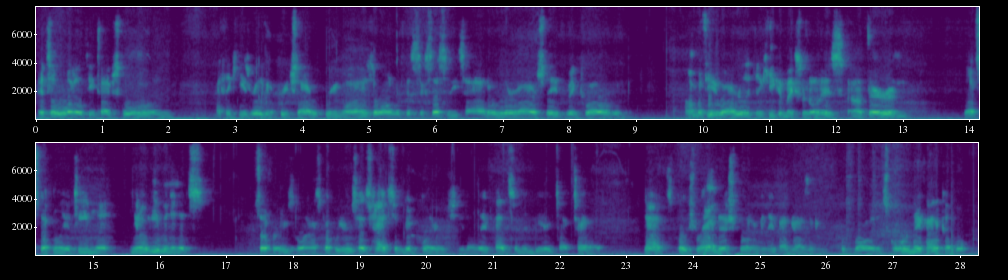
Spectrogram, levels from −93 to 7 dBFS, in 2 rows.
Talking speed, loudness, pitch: 200 wpm, -36 LUFS, 140 Hz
